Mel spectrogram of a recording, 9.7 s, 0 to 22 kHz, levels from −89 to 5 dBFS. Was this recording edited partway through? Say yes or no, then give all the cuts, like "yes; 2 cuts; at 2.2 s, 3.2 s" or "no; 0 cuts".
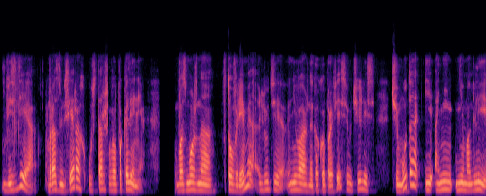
no; 0 cuts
